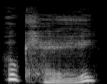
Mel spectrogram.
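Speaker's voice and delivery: drawn-out okay. A narrator's reading. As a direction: stretch out "Okay" with a rising, expectant lilt. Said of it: "She drew out the word as if to say, "So?".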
